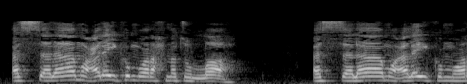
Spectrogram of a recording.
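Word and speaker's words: assalamu alaykum (السلام عليكم): Beaucoup de personnes, quand ils font salam, ils disent salamu alaykum, salamu alaykum. Salam, on dit assalamu alaykum. Assalamu alaykum. C'est ça la prononciation correcte.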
